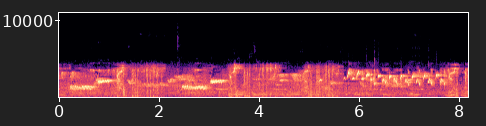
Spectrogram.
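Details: White-rumped shama singing in the evening to prompt other shamas: short buzzy bursts and scratchy phrases separated by pauses, closing with a rapid series of bright, bouncing whistled notes.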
